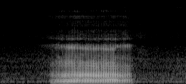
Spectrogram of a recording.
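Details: Bloodhound: one loud, deep, vibrating snore lasting under a second; loud snoring.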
